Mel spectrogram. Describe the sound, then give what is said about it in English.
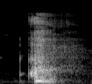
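A single short, throaty burp, loud, with a rough low rumble that fades quickly. No one talks over it. “Was that a burp? Yeah, it was.”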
